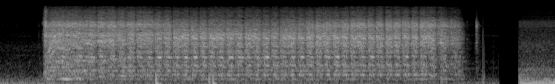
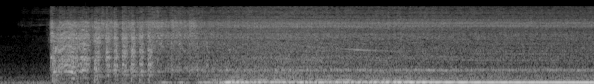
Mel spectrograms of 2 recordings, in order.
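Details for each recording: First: Newly bought project car, fuel-injected, fuel pressure confirmed at the rail: steady, fast cranking for about four seconds with no catch at all; owner suspects the ignition coil isn't firing but isn't sure. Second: Mystery project car before a parking-lot test drive: cranks briefly, catches, settles to a fairly smooth low idle that already hesitates a little; timing and fuel pressure suspected a little low.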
